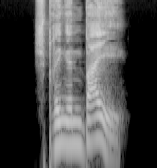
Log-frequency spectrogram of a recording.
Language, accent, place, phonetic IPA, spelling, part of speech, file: German, Germany, Berlin, [ˌʃpʁɪŋən ˈbaɪ̯], springen bei, verb, De-springen bei.ogg
- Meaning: inflection of beispringen: 1. first/third-person plural present 2. first/third-person plural subjunctive I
